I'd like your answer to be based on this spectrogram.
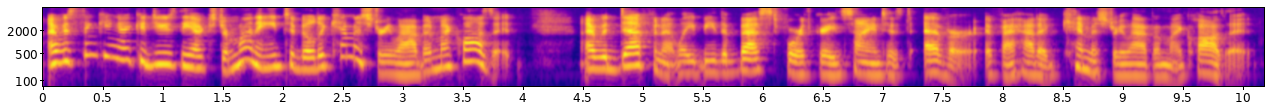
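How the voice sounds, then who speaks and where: A woman reading a first-person children's audiobook in an expressive, playful storytelling manner. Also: on the low side, a little fast. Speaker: audiobook narrator.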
